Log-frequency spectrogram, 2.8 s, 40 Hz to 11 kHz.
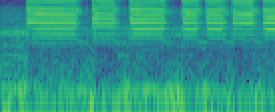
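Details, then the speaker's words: Repaired Susan 835 inverter, tested after the flip-flop was disabled, a switch added and the output adjusted for more power. A loud high-pitched buzz pulses about every half second, strong and even on the high setting, and both high and low work. "Yan, malakas siya. Hina. Bali yung high and low, maandar pa to."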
